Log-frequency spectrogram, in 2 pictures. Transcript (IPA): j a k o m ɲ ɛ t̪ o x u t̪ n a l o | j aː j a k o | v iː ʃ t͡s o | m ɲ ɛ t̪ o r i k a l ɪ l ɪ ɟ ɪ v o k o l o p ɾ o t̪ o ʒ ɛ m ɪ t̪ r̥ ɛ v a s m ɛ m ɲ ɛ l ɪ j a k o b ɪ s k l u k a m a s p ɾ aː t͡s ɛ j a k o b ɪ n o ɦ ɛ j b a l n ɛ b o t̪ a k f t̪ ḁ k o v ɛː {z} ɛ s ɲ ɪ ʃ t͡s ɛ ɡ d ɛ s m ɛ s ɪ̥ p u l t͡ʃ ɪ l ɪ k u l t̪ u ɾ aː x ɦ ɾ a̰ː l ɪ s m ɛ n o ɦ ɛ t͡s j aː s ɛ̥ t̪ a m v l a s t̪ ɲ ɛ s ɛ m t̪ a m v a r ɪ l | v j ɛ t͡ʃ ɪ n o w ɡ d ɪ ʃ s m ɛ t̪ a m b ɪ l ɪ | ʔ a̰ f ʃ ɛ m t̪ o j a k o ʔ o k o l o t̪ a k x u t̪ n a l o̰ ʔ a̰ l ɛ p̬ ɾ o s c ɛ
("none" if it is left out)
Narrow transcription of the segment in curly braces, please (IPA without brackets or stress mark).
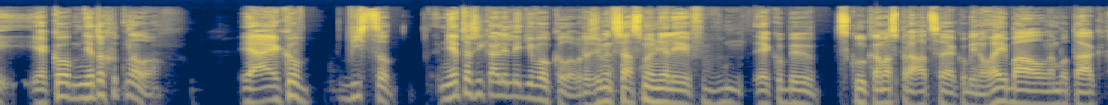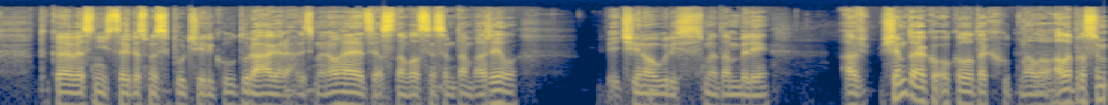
v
